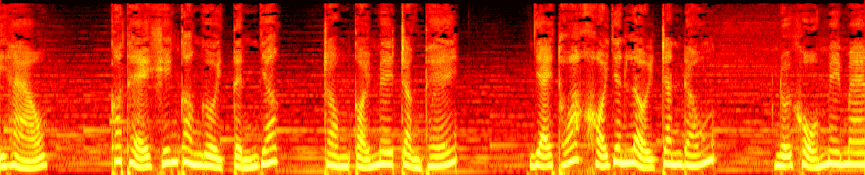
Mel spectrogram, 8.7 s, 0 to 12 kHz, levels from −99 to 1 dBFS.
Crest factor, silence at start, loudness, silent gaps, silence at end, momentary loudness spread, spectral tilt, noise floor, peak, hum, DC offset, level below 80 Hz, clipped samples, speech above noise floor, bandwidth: 12 dB; 0 s; -14 LUFS; none; 0 s; 8 LU; -7 dB/octave; -38 dBFS; -2 dBFS; none; under 0.1%; -38 dBFS; under 0.1%; 25 dB; 11.5 kHz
